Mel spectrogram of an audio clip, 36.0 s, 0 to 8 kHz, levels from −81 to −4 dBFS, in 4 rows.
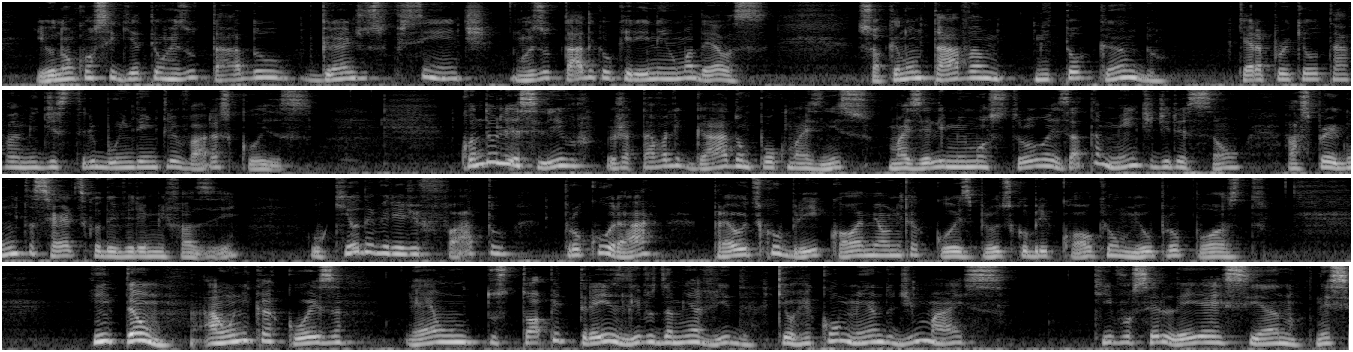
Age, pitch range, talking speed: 20-39, 135-180 Hz, 185 wpm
